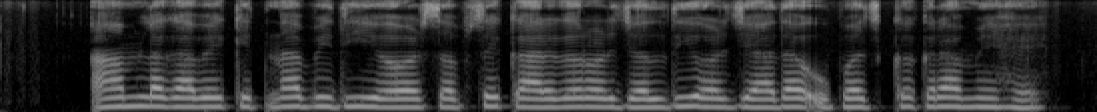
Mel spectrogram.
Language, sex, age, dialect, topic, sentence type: Magahi, female, 25-30, Southern, agriculture, question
